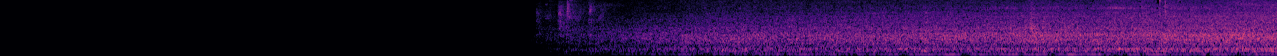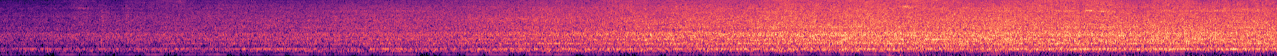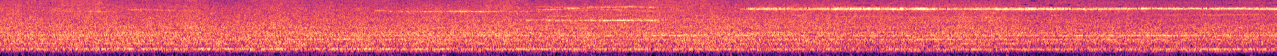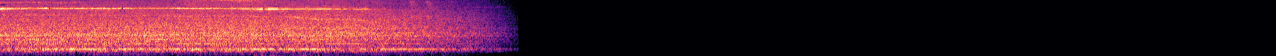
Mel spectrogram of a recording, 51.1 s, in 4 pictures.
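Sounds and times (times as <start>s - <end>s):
train wheels rumbling on rail: 5.3s - 43.5s
high wheel squeal: 21.4s - 43.0s.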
